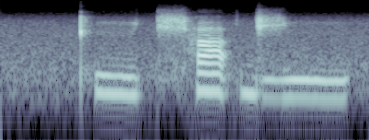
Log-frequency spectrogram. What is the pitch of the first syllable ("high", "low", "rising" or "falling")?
low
